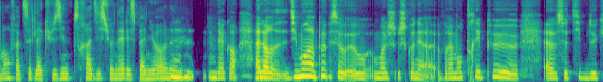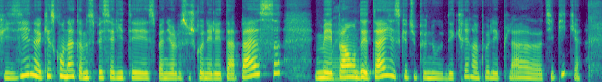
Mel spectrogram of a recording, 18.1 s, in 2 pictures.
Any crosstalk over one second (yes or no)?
no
